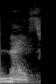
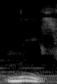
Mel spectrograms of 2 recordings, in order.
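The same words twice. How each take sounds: First: The word sounds like 'nice', rhyming with 'rice'. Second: The word sounds like 'niece', with a long ee. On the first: The speaker calls it wrong. "as opposed to nice" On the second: The speaker calls it right. "nice is really pronounced Nice"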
